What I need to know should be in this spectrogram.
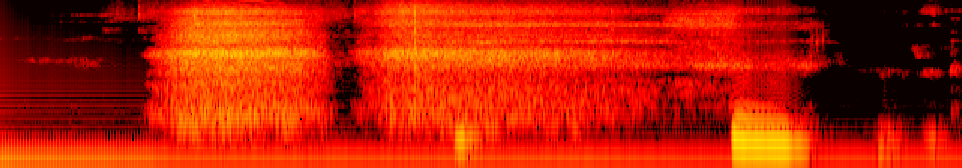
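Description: A woman speaks quietly into a microphone, close by.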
